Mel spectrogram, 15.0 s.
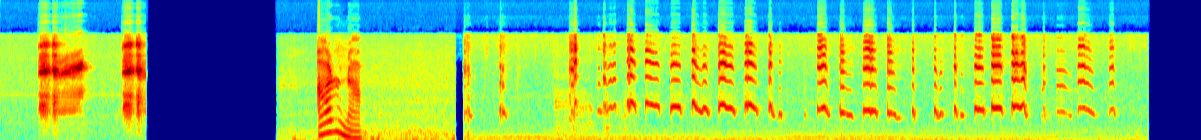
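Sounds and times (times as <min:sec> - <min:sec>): rabbit squeaking: 0:05.8 - 0:14.2.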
